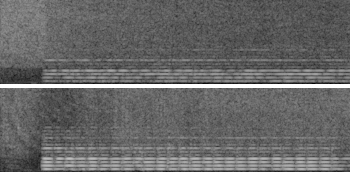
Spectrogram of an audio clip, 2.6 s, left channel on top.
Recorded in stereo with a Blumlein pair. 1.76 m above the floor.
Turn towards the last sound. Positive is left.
turn(degrees=-45)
